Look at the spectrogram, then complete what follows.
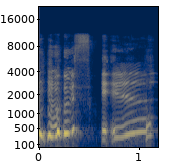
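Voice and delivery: high, laughing ew; laughing disgust. Real, not acted. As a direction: giggle out the disgust. Laughs at moose ankles.

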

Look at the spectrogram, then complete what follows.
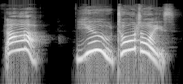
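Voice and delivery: high, slow shouted accusation; crowd shouting. Acted. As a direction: call it out as an angry crowd. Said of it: "the crowd shouted".

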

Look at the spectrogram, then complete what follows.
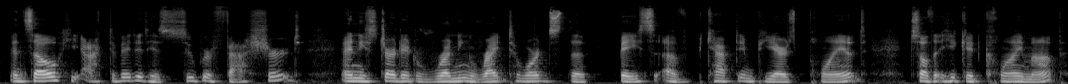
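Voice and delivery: plain reading voice

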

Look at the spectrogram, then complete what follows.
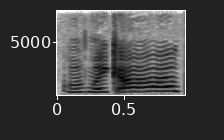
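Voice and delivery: high squeal of joy; gleeful high-pitched oh my God; delighted squeal. Acted. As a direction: shoot way up in pitch, thrilled. Thrilled the ex saw them.

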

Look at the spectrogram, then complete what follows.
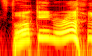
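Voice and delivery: retold yell. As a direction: fire it off like a mock order.

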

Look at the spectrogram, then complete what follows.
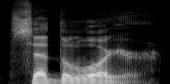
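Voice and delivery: ordinary delivery

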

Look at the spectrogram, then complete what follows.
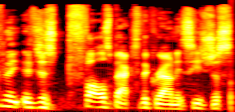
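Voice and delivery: usual speaking voice

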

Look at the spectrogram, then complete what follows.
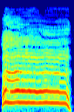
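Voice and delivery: high, loud sustained scream; hammed-up movie scream, held long; Kevin McAllister. Showing what happens in Home Alone, imitated scream. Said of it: "Kevin McAllister is like".

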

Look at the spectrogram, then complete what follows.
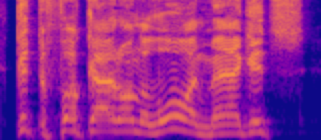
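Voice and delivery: high, loud drill-style bark; barked order. A narrator's reading. Military goons herding prisoners outside, barking. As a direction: bellow it at the whole barracks. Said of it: "barking at everybody".

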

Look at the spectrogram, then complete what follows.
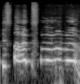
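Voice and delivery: high, crybaby whimper; mock blubbering. Crying boy hugged by his crush, mock blubbering. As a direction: imitate crying too hard to get words out. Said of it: "in the hiccup stage".

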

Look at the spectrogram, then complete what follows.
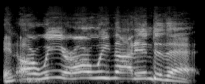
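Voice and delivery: booming wrestling announcer; loud, high hype call; wrestler voice. Pretend. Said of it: "I was like a wrestler for a minute".

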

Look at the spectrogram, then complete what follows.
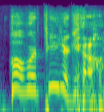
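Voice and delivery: high-pitched imitation of puzzled campers; mock bewilderment. Campers around the fire notice a friend has vanished, mock bewilderment.

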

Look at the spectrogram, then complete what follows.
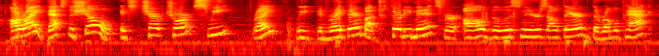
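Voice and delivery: high, loud podcast host wrap-up; show sign-off. Acted.

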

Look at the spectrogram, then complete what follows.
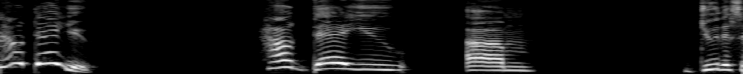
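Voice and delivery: squeaky mock indignation settling into slow emphasis; retold anger. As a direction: act out affronted outrage, drawing out the repeat. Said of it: "I was angry".

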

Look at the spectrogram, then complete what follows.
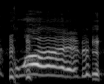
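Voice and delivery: loud high laughing yell of blood; hammed-up scream of blood; mock shout. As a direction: blurt it out, cracking up. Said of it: "freaking out".

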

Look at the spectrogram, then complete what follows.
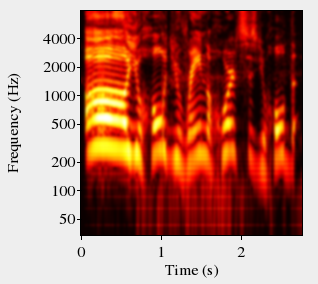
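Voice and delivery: sudden loud realization; excited outburst. Real, not acted. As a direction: burst out with the idea. Exclaimed realization, big jump.

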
